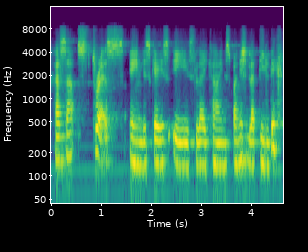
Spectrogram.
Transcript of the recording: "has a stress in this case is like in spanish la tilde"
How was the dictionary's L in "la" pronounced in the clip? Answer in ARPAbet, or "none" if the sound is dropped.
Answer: L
